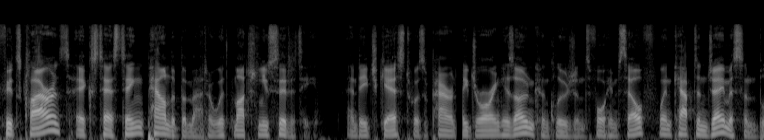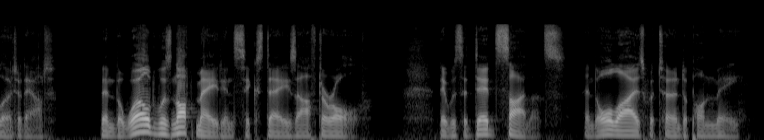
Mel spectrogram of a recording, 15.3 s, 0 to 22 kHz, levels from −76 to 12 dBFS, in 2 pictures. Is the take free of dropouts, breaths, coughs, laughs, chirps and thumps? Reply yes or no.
no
